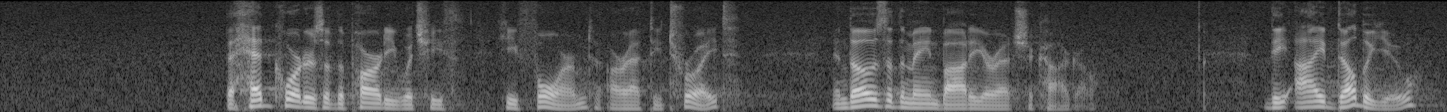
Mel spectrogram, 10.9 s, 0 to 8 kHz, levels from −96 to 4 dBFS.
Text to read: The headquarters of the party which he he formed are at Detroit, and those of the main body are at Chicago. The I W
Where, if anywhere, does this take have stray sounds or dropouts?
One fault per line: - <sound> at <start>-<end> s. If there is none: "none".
none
